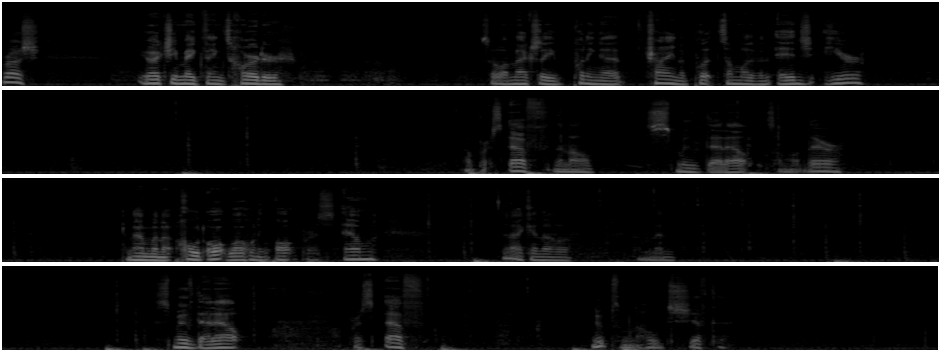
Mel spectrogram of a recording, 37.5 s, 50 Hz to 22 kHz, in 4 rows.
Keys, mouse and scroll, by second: 11.4-11.8 scroll down 3, 11.8 middle click, 14.0 f, 14.3 click, 14.5 click, 14.9 shift+click, 17.1 middle click, 19.1 scroll down 1, 21.3 alt+m, 23.0 middle click, 23.8 shift+click, 25.1 shift+click, 25.2 shift+click, 25.5 shift+click, 25.7 shift+double click, 26.0 shift+click, 26.1 shift+click, 26.6 shift+middle click, 27.3 middle click, 28.1-28.8 scroll up 2, 28.8-29.4 scroll up 2, 29.6-29.9 scroll up 4, 30.6 middle click, 31.6 f, 32.2 click, 32.7 ctrl+click, 33.3 click, 34.5 shift+click.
